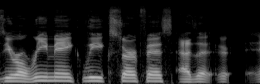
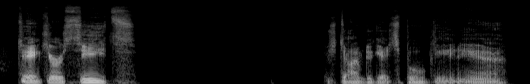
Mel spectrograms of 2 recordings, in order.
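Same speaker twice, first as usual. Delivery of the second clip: demonic voice through voice modulator, lower. Opening the live show, telling everyone to settle down: demonic voice through voice modulator. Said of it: "The demonic, uh, what's his name voice, uh, in my voice modulator".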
